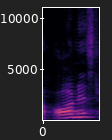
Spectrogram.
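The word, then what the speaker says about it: honest: यहां पर एच तो हम बोलते ही नहीं है। एच साइलेंट है। तो यहां पर हो जाएगा ऑनेस्ट means it sounds vowel.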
